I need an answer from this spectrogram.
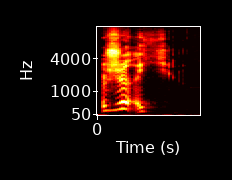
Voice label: Mixe, Mujer; ayer; INALI

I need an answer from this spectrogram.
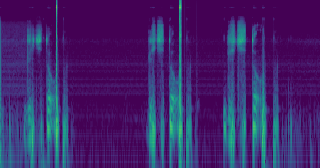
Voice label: cana, Zapoteco San Pablo Villa de Mitla; objetos; Vocabulary; sta maria albarradas

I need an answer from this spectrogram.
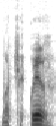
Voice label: "remolino", Cucapá

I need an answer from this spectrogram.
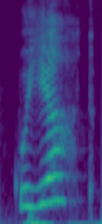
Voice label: Mixe, Mujer; jugar; Emociones; INALI

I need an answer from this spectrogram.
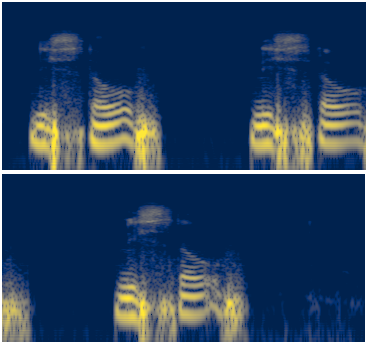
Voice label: mar, Zapoteco San Pablo Villa de Mitla; sustantivos; Vocabulary; sta maria albarradas

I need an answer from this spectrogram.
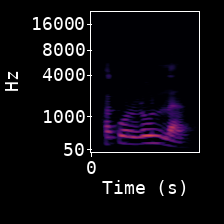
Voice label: "dirección", Mayo; Mundo moderno

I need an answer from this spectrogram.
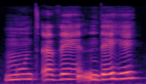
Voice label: agitado, Otomí, mujer; Vocabulary; INALI

